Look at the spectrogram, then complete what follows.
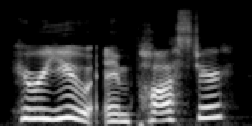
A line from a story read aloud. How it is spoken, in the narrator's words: Ebony growled at her double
